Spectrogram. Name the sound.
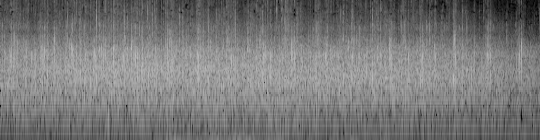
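audience round of applause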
